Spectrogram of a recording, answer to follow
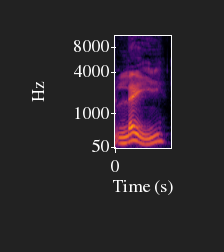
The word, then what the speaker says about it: Lae: When Earhart and Noonan left Australia, they went to Lae, that's spelled L-A-E, in Papua New Guinea.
